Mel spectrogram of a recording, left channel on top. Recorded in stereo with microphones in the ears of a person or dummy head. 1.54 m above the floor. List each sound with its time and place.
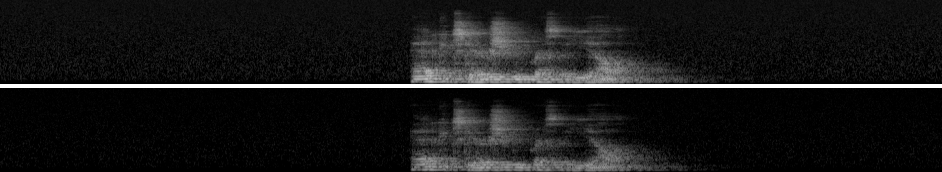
4.1 s a man speaking: 35° right (ahead or behind), 6.5 m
